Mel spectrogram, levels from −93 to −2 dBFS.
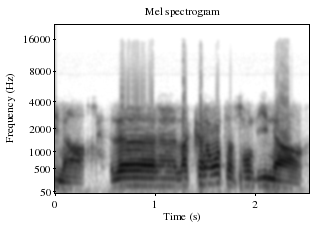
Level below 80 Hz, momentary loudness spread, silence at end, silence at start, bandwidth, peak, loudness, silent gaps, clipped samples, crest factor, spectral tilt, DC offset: -54 dBFS; 8 LU; 0.1 s; 0 s; 8 kHz; 0 dBFS; -12 LUFS; none; under 0.1%; 12 dB; -6 dB/octave; under 0.1%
